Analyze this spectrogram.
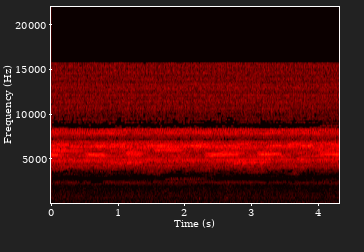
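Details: Insects chorusing after dark in lush Costa Rican forest on the Osa Peninsula near Corcovado National Park; an unbroken wall of shrill, layered trilling and buzzing, constant in loudness throughout.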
